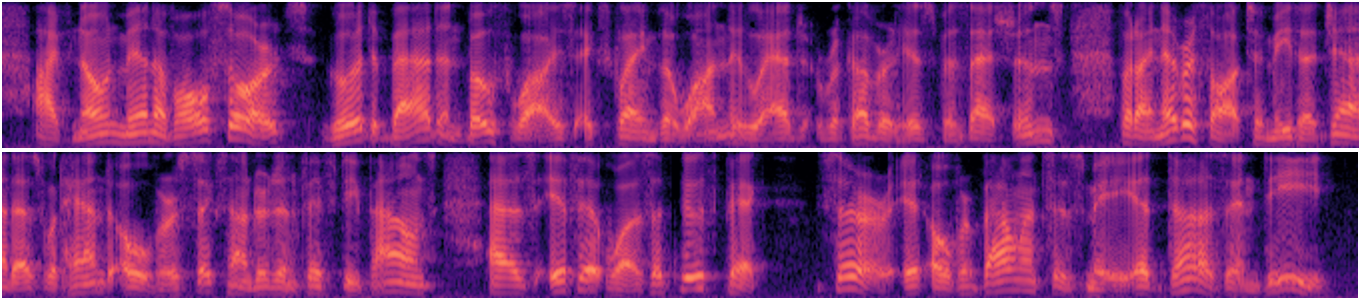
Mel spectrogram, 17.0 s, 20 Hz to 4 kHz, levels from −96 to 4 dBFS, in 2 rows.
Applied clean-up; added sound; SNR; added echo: none; none; none; none.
